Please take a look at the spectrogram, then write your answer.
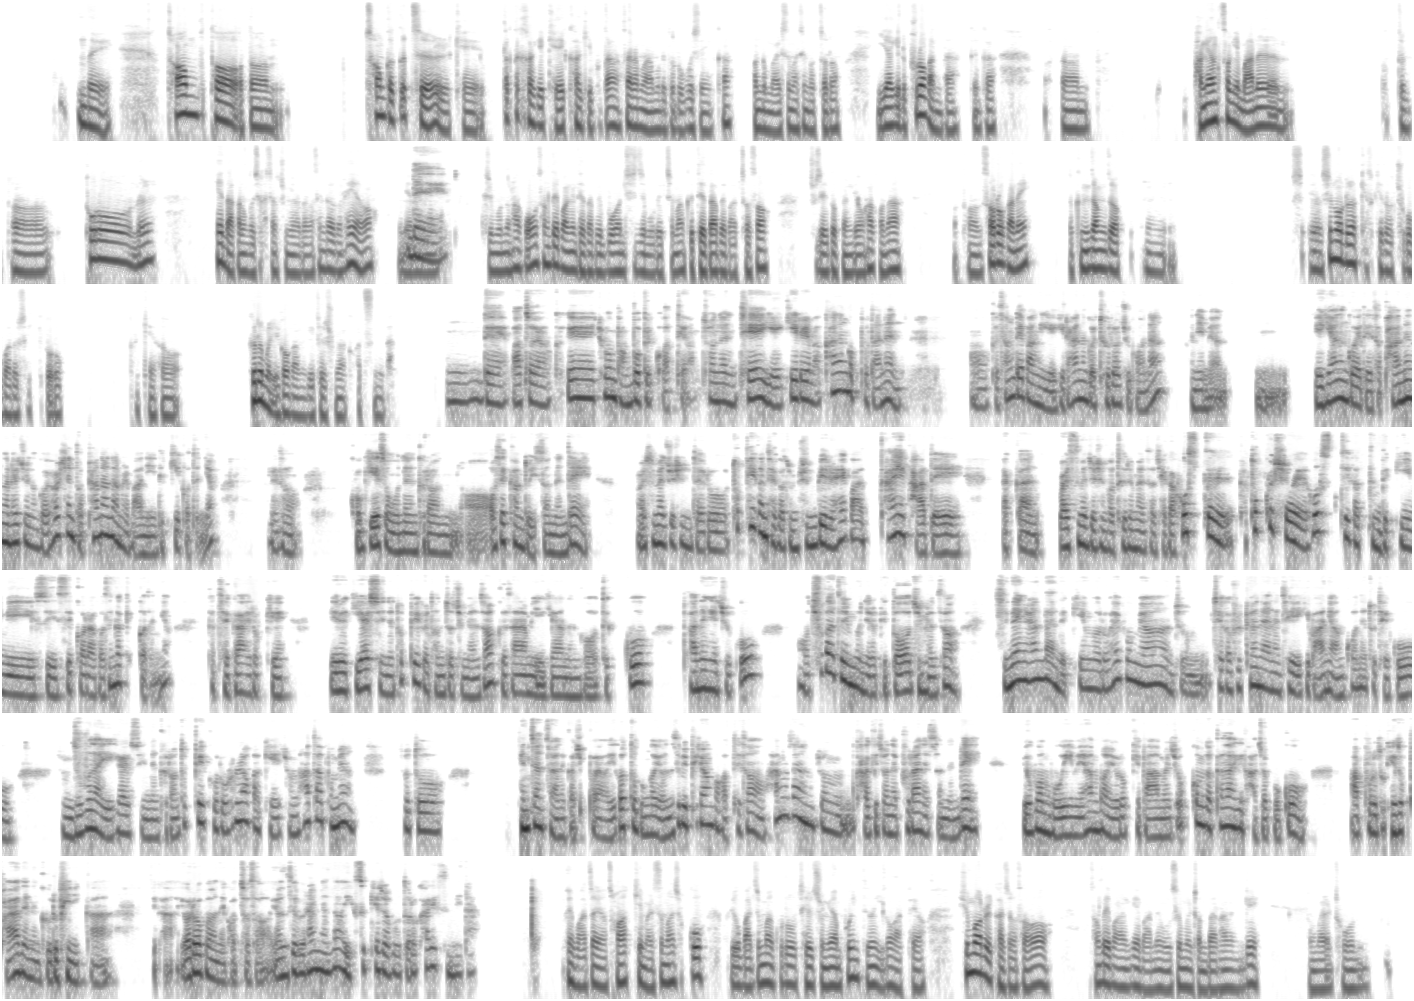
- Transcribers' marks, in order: other background noise; tapping; laughing while speaking: "그룹이니까"; put-on voice: "Humor를"
- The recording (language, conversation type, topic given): Korean, advice, 파티나 모임에서 어색함을 자주 느끼는데 어떻게 하면 자연스럽게 어울릴 수 있을까요?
